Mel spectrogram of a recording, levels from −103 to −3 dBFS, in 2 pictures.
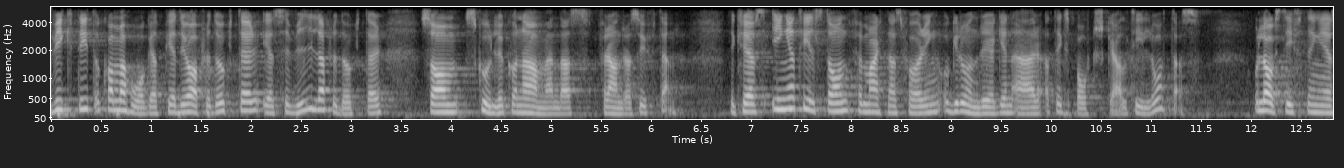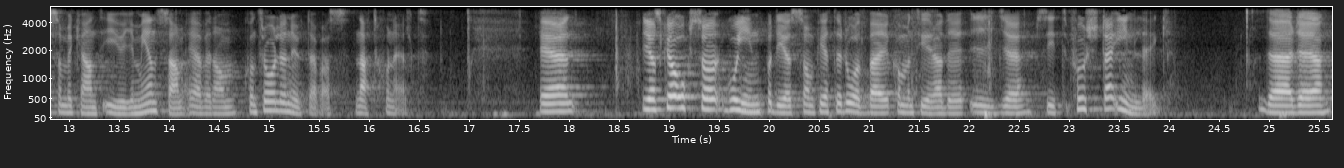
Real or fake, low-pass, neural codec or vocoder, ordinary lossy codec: real; 5.4 kHz; none; none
